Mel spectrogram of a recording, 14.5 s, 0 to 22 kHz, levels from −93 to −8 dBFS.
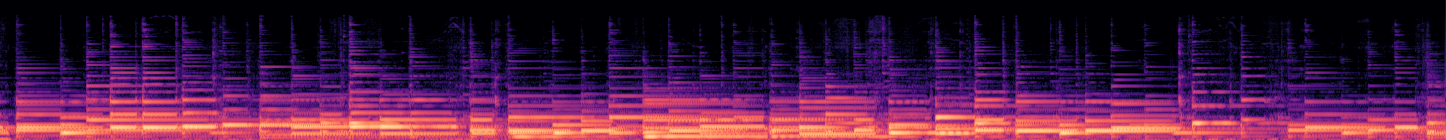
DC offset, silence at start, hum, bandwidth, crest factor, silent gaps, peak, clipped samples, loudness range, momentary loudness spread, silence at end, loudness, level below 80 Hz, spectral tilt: under 0.1%; 0 s; none; 6.4 kHz; 14 dB; none; -8 dBFS; under 0.1%; 2 LU; 7 LU; 0 s; -23 LUFS; -50 dBFS; -10.5 dB/octave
